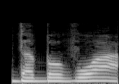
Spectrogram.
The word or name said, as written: debeauvoir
